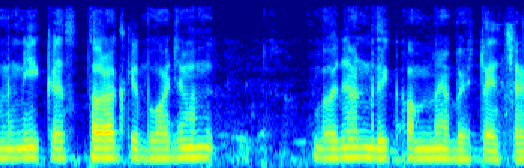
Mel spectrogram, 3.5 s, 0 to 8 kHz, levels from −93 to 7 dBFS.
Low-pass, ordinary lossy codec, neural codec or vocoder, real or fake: 7.2 kHz; MP3, 64 kbps; codec, 24 kHz, 1.5 kbps, HILCodec; fake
